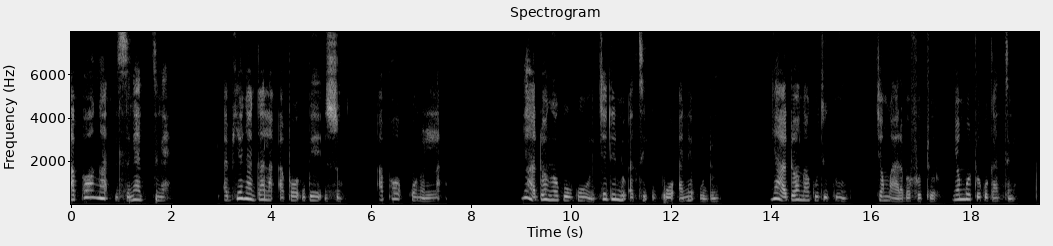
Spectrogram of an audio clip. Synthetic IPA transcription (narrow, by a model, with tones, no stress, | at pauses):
a˨pʰɔ˦ŋã˦zɪ˨ŋɛ̃˦tʰɪ˦ŋɛ̃˨ | a˨bi˦e˦ŋã˨ɡa˦la˨a̰˨pʰɔ˦˨ɡ͡bɛ˦˨su˨ | a˨pʰɔ˦kʰʊ˨nʊ̃˨˦la˦ | ɲã˦a˨dɔ˦ŋã˦kʊ˨ɡũ˦˨n˨t͡ɕʰɛ˦dɪ˦nũ˦ʔa˨tʰi˦ʊ˨pʰʊ˦ɔ˦ʔa˨nɪ̃˦ʊ˨dũ˦n | ɲã˦a˨dɔ˦ŋã˦kʊ˨tʰi˨ɡũː˦˨n | t͡ɕʰɛ˦m˦mãː˨ɾa˨ba˦fɔ˦tʰo˨ɾ | ɲã˦m̩˦bo˦tʰu˨ɔ˨kʊ˨kã˦ntʰɪ˨ŋɛ̃˨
